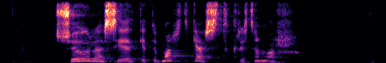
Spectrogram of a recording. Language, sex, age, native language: Icelandic, female, 40-49, Icelandic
